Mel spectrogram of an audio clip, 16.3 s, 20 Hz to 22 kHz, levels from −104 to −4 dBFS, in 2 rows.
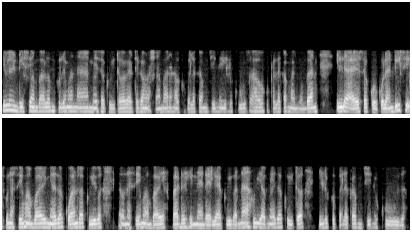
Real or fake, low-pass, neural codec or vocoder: fake; 3.6 kHz; codec, 16 kHz, 4 kbps, FunCodec, trained on LibriTTS, 50 frames a second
